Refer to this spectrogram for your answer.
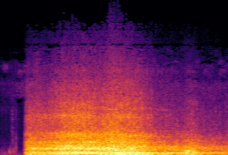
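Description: A truck roars in abruptly and drives over a wig lying on the road, its deep engine rumble and broad road noise holding loud for a couple of seconds before easing slightly as it passes.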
